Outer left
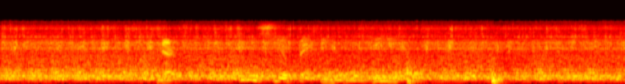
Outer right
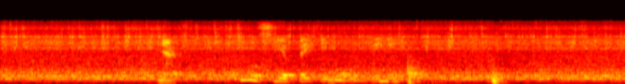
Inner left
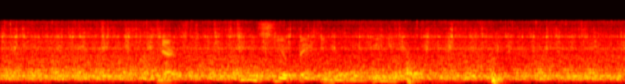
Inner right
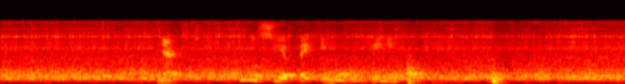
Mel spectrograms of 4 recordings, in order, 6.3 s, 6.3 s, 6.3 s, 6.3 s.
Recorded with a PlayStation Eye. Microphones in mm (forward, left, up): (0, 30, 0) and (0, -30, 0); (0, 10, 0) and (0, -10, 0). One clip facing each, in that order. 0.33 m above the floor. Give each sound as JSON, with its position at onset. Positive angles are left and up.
{"t": 1.6, "sound": "a man speaking", "side_deg": 35, "distance_m": 2.0}
{"t": 4.1, "sound": "footsteps", "side_deg": 80, "distance_m": 5.5}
